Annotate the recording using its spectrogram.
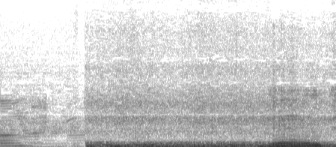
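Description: The tail of a song fades out. About half a second in, a steady low rumble of a car's interior, engine and road noise, cuts in suddenly. A voice begins near the end.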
